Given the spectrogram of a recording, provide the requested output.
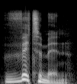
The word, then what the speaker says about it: vitamin: So I say vitamin with a clear, crisp T sound, and I use the short I vowel twice.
